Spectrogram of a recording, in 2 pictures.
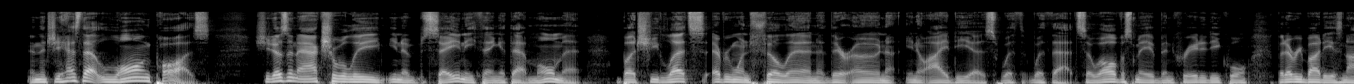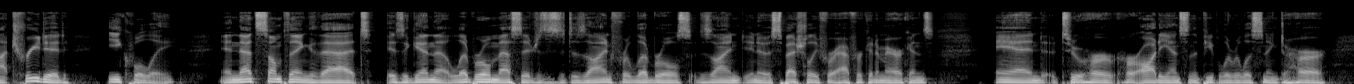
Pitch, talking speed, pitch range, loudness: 95 Hz, 175 wpm, 90-105 Hz, -20 LUFS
